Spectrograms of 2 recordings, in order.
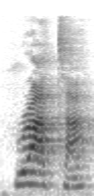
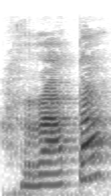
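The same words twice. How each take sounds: First: The r at the start is not rolled. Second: The r at the start is rolled. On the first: "If you get the word like this, rata, don't worry, you have a different accent" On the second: "You have to try to roll your tongue fast and make this sound"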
